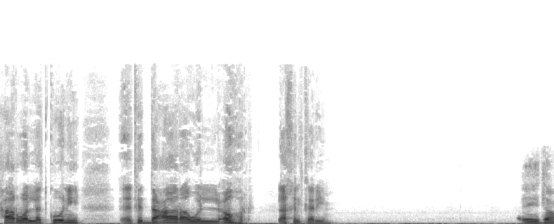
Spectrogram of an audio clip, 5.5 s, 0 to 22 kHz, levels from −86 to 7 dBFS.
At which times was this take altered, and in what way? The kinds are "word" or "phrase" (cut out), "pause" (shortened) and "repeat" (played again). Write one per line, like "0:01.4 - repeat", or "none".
0:01.3 - word
0:02.8 - word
